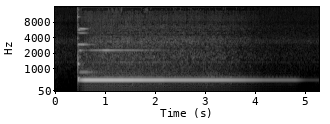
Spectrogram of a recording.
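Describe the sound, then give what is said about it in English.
A single mindfulness bell is struck once at the beginning of a mindfulness practice, giving a sharp attack followed by a steady, clear tone that hums on for several seconds and slowly fades away. No voices are present. “We'll focus on the sound of the bell from the beginning to the end, just as the beginning of the mindfulness practice.”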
